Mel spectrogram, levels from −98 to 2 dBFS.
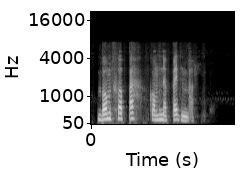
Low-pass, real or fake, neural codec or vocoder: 7.2 kHz; fake; codec, 16 kHz in and 24 kHz out, 0.6 kbps, FocalCodec, streaming, 2048 codes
